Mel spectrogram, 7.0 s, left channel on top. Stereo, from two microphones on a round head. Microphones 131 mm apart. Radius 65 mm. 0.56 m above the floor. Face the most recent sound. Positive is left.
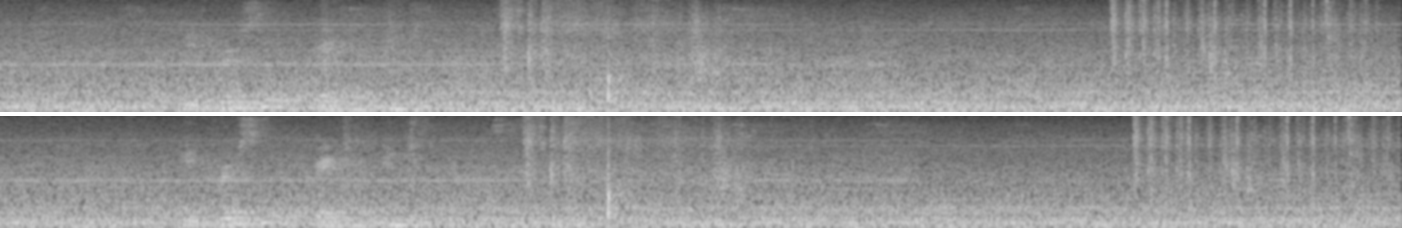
turn(degrees=-35)  # may be behind; listen again after turning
